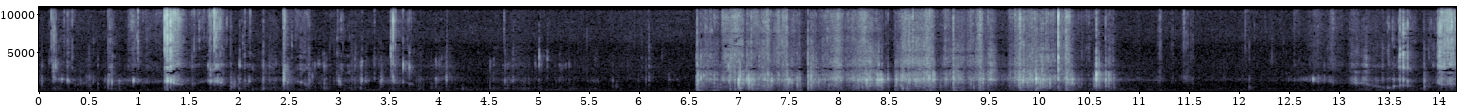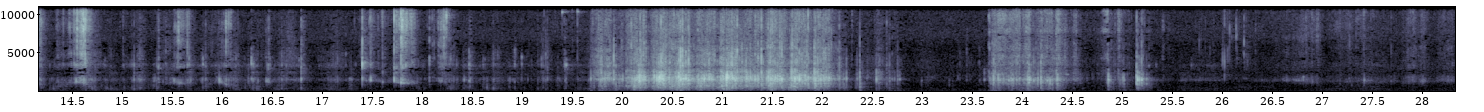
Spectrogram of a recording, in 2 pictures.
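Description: Close-up chewing of crunchy popcorn: bouts of crisp crunching with quiet pauses between. The longest and loudest bout comes about two-thirds of the way in.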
